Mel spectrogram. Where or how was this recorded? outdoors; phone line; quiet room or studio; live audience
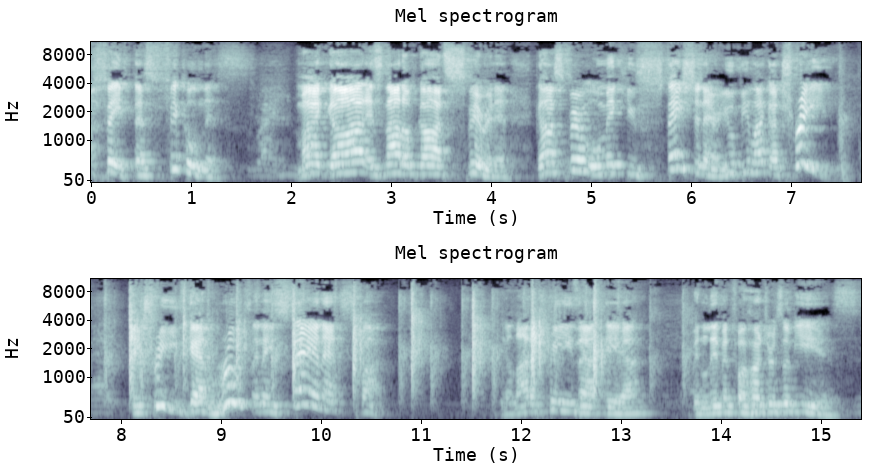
live audience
